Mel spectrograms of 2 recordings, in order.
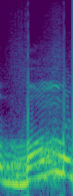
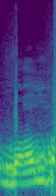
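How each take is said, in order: First: बॉम्ब with the final b sounded; wrong pronunciation. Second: बॉम्ब said as "bom", ending on m; silent b. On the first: Teacher shows the mistaken reading, बॉम्ब with voiced b. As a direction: release an audible b at the end of बॉम्ब. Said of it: "इसको बॉम्ब नहीं पढ़ते". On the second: Teacher shows the correct reading, बॉम्ब with silent b. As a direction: drop the final b of बॉम्ब. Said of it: "इसको बॉम्ब पढ़ते हैं". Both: Shown as a demonstration.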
